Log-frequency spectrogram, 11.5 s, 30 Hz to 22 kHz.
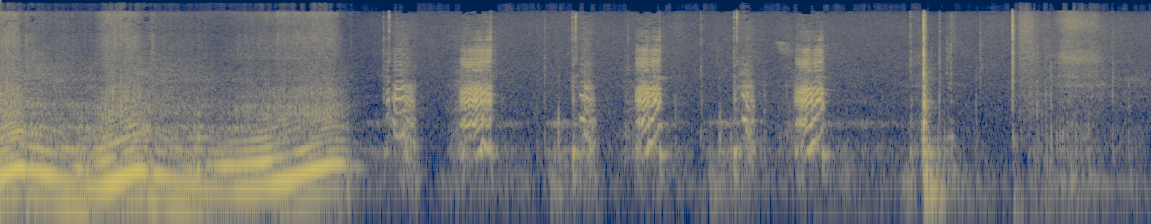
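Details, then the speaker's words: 2003 Infiniti G35 clutch pedal assembly squeaks with short creaky sounds about once a second as the pedal is pressed and released; fix is lubricating the pedal assembly. "your clutch pedal squeaking on your Infiniti g35 or 350z Nissan well let's diagnose and fix that because it's annoying and I'm sick and tired of it"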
